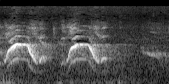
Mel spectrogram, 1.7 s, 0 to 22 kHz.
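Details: Two loud arched, fluting notes, each rising then falling, from Australian magpies singing together in Beverly Hills, Sydney, Australia, in August 2015, with a fainter note trailing after.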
